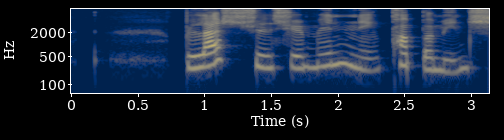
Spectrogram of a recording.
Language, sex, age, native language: Icelandic, male, 9, Icelandic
